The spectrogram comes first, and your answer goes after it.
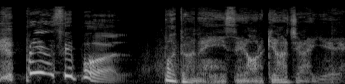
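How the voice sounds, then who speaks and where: A put-on character voice drawls along at a very slow pace. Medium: fan dub. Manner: giggling, unhinged.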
